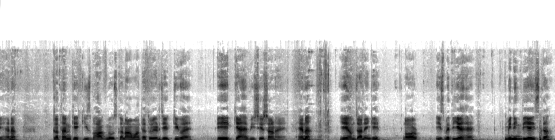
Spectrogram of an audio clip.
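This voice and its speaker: A man teaching a lesson on reading a dictionary in his English words. He checks in with "है ना" after each point and slows down to spell out English terms. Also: fairly high pitch, bright, forceful tone. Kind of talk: classroom lesson explaining a dictionary.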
